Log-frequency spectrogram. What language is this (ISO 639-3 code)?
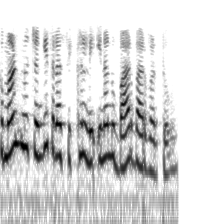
pan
